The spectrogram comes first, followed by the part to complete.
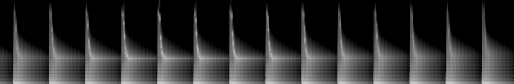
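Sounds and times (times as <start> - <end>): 
four-pole resonant modular synthesizer filter: 0.2 - 4.7.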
